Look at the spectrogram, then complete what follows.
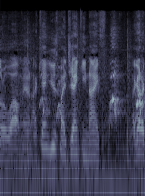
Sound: dog barking

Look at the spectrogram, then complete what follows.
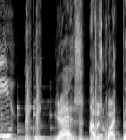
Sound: snorts

